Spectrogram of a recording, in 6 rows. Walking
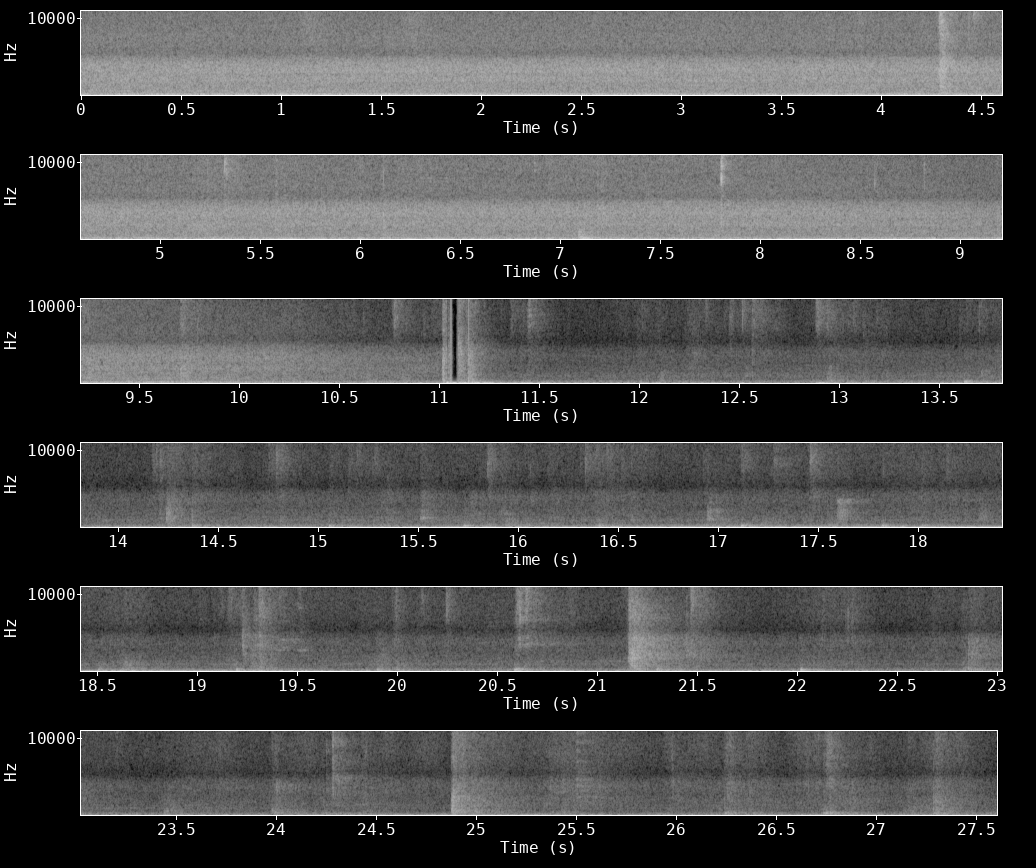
12.0 27.6

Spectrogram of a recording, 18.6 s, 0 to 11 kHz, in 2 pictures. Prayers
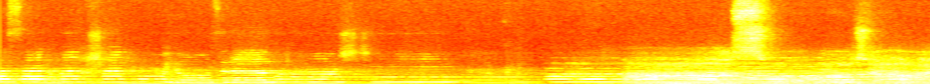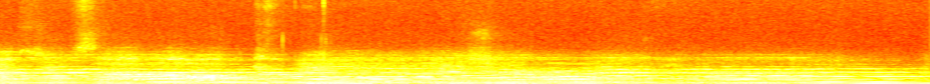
6.1 17.7

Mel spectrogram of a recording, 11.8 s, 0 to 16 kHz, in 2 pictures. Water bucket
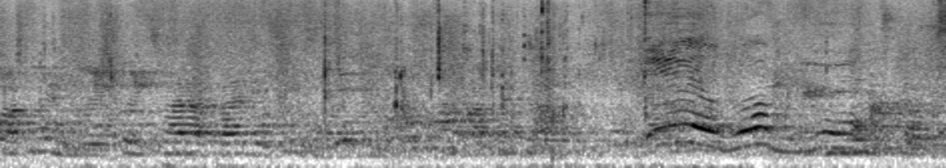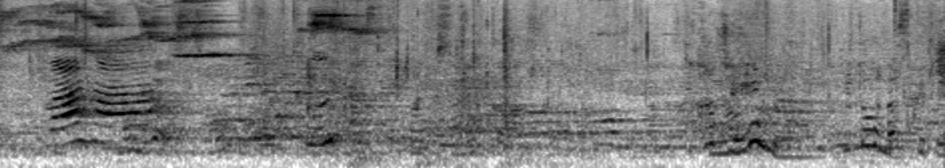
0.4 4.3

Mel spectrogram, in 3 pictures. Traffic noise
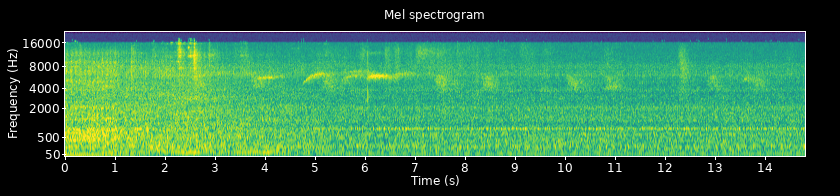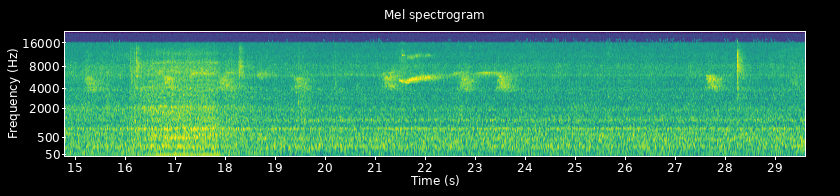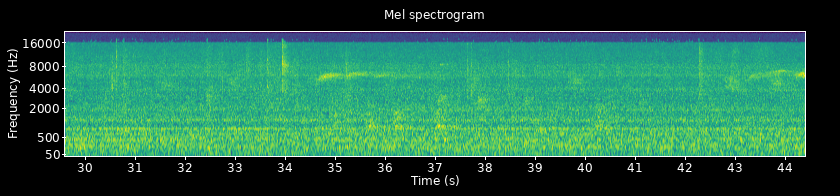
0.0 6.0, 14.6 20.0

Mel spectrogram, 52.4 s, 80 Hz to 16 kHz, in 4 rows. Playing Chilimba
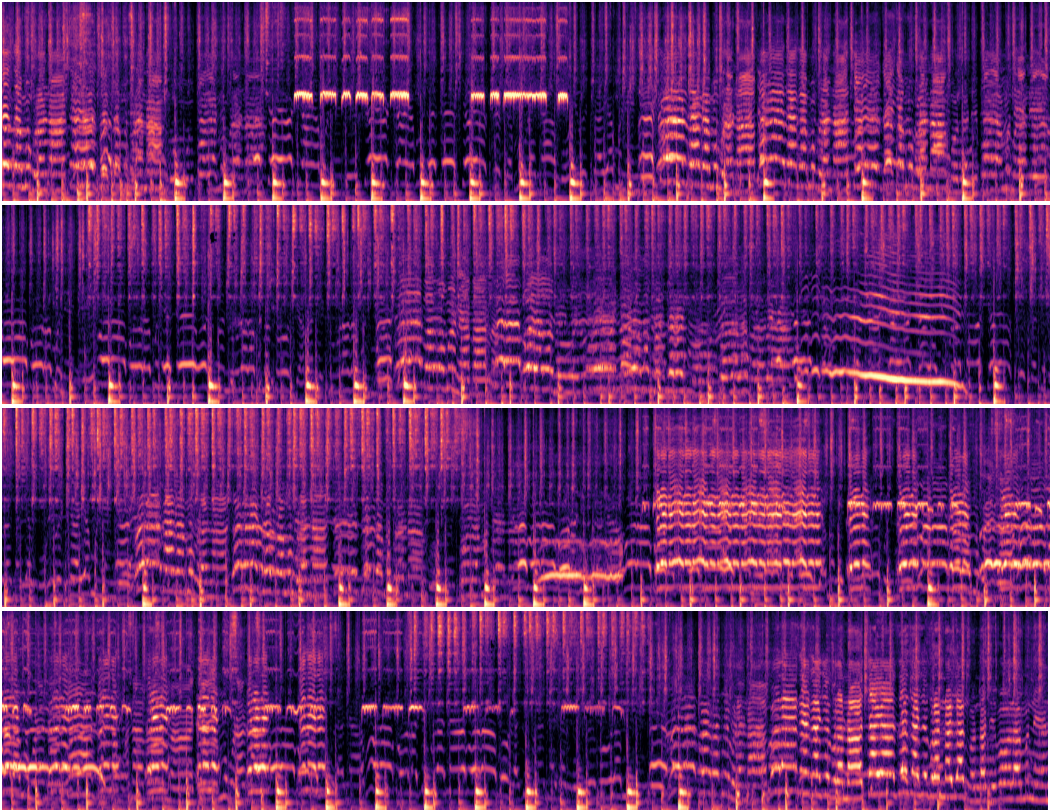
23.0 25.3

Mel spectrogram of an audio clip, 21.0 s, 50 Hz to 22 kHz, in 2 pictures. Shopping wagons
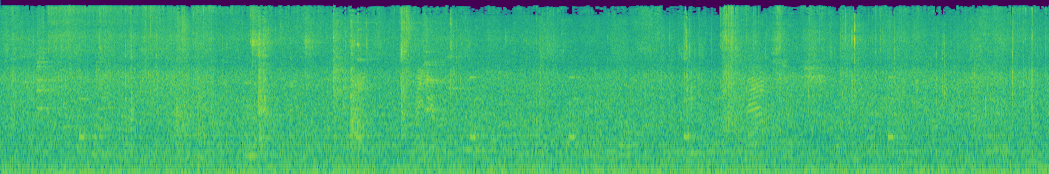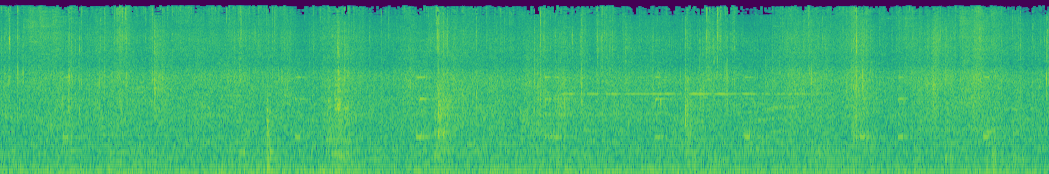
5.5 20.9

